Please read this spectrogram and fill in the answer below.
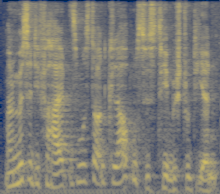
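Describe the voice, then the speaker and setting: An actress playing a blunt, disillusioned museum director in a German radio drama, speaking in a matter-of-fact, sardonic way. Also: female voice, lowish voice, expressive, a little fast, darkish tone. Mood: melancholic, bitter. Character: blunt, disillusioned female museum director explaining her collection. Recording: roomy, echoing archive-like acoustic.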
